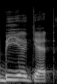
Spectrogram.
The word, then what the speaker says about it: Birgit: it's Birgit. Like it's like Birgit, but it's Birgit. Biaget.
